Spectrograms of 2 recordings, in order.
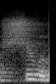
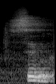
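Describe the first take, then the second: First: The word begins with a sh sound. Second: The word begins with an s sound. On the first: "हर जगह जो श वाला श है उसको न यूज करके" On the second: "स कहा है"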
